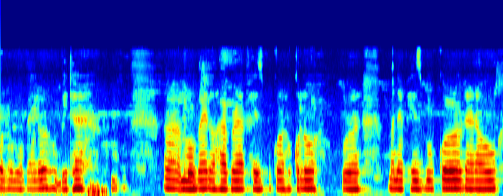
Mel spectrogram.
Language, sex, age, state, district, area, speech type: Assamese, female, 30-45, Assam, Kamrup Metropolitan, urban, spontaneous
